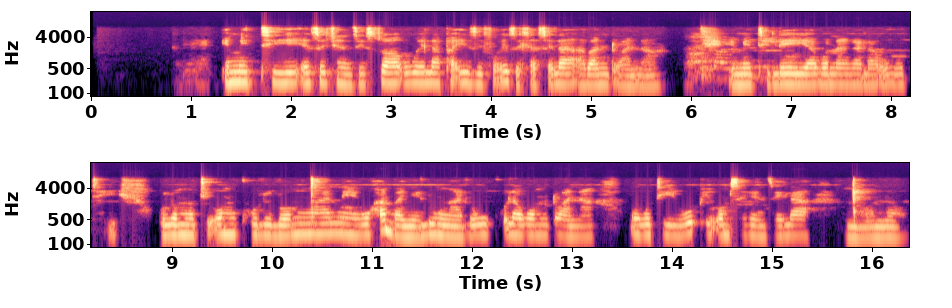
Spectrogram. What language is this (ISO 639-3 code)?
nde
